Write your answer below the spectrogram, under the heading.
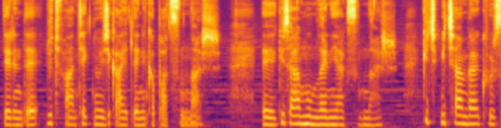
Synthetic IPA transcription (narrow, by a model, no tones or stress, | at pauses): lʲe̞ɾind̪ɛlʲyt̪fæ̰nt̪ʰɛcnolʲoʒicʰaːjʲɛt̪lʲe̞ɾinikʰapʰat̪sɯnlˠa̰ɾ̥ː | ɟyzælʲmumlˠaɾɯnɯjaksɯnlˠaɾ̥cʰyt͡ʃʰy̥c̚bit͡ʃʰæmbæɾkʰuɾs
